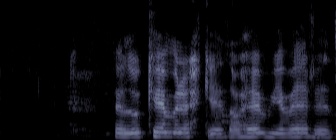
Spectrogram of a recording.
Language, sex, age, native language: Icelandic, male, 12, Icelandic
